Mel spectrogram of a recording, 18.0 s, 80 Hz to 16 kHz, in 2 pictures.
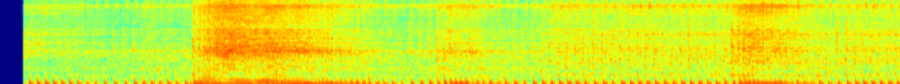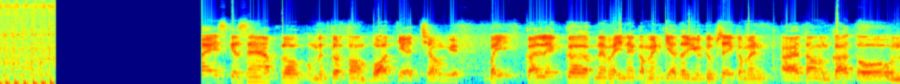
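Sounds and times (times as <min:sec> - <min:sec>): motorcycle engine idling and revving: 0:00.2 - 0:09.6.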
